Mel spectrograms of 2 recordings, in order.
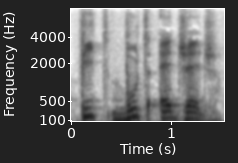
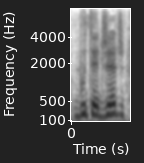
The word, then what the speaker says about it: Buttigieg: Pete Buttigieg. – Voilà, dit comme ça, c'est facile. Buttigieg. Le truc, c'est que ça s'écrit pas du tout comme ça. – Évidemment. Mais en tout cas, Pete Buttigieg, hier à South Bend, Indiana, a officiellement annoncé sa candidature à la Maison Blanche.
